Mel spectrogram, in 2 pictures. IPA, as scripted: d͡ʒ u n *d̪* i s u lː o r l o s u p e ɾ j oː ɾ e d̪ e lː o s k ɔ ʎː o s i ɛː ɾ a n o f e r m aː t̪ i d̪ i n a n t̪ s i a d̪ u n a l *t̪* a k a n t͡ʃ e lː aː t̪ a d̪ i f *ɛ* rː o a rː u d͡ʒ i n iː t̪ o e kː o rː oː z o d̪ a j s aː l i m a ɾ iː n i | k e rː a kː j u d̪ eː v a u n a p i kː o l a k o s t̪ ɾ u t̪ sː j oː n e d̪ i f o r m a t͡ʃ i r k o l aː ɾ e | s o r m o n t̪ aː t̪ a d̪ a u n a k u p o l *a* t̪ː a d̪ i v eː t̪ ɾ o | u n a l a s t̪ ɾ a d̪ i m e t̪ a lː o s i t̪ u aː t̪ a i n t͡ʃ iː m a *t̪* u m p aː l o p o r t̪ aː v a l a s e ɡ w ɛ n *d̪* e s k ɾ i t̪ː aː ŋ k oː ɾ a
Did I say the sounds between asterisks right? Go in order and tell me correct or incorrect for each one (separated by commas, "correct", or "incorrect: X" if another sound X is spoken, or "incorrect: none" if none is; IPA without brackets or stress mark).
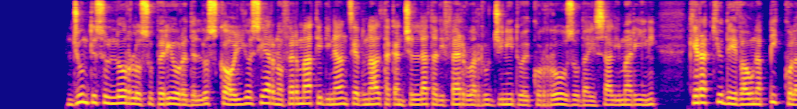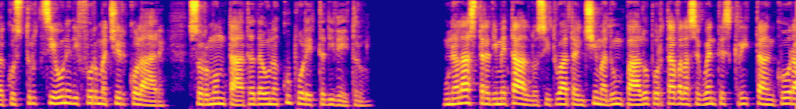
incorrect: t̪, correct, correct, incorrect: e, incorrect: d̪, incorrect: t̪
